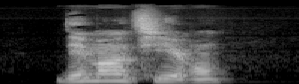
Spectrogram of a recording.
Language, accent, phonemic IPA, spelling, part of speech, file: French, Canada, /de.mɑ̃.ti.ʁɔ̃/, démentirons, verb, LL-Q150 (fra)-démentirons.wav
- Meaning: first-person plural simple future of démentir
